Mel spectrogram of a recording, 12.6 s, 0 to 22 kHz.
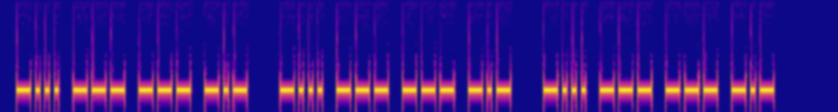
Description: Morse code, heard as a keyed tone, about 17 wpm, 700 Hz. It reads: BOOK BOOK BOOK
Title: Top 300 Words Repeated 17wpm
